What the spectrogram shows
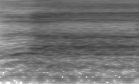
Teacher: That's a neutral vowel. It's in the middle back here. It's not schwa sound, right?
